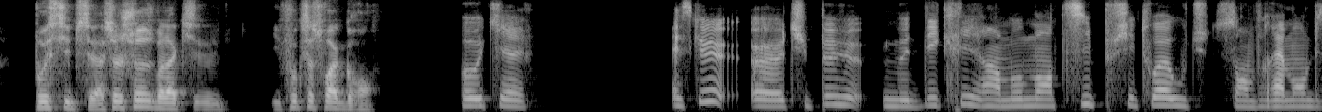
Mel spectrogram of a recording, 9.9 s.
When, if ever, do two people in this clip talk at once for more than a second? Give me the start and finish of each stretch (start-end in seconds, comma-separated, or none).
none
